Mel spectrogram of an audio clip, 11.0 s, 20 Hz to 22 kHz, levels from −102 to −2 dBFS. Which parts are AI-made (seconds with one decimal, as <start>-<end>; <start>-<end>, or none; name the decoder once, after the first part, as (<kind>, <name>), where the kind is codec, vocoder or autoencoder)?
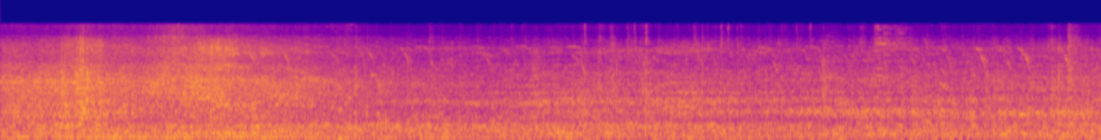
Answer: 0.0-3.4 (vocoder, BigVGAN v2); 5.1-8.4; 9.5-11.0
